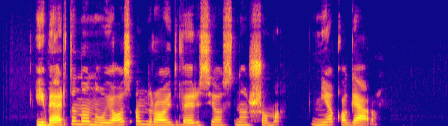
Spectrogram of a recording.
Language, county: Lithuanian, Tauragė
